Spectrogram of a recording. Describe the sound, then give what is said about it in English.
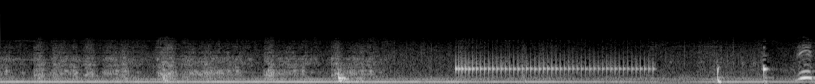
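A telephone in a candy store being dialed over a steady low hum: scattered mechanical clicks, a sustained tone lasting a couple of seconds, then a few more sharp clicks. No one speaks. “There's a phone in the candy store here. I'll call him from there.”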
